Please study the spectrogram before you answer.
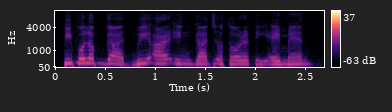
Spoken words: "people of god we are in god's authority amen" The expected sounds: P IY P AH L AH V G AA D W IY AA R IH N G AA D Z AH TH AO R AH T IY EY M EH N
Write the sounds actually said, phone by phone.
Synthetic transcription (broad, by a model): P IY P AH L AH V G AA D W IY AA R IH N G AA D S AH T AO R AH T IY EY M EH N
